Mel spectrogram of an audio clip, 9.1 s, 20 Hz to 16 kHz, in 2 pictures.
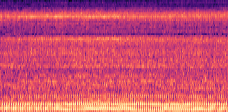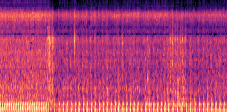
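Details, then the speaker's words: Honda CB200 running, fuel off, while the gearbox is tested through all the gears. Steady beat changes pitch and settles into a choppier rhythm as gears are selected. Runs cleanly, normal. "Nice. Shall I stop it? Went through all the gears, hey John?"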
